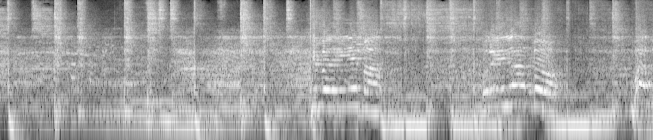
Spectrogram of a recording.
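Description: Live hip-hop through a concert PA: a beat with a heavy bass line that moves between held notes, and a voice on the microphone over it.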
